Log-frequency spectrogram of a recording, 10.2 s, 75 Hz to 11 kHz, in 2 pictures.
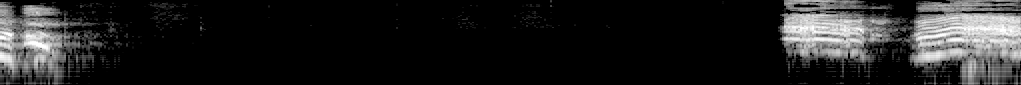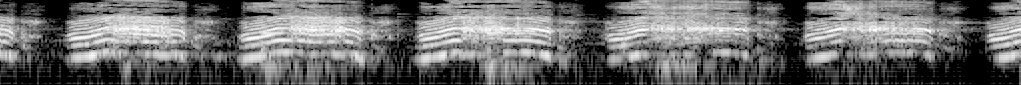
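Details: Newborn girl, 3600 g, delivered by C-section at 8:43: strong, rhythmic crying in repeated bursts about one a second after a few seconds of near silence; a vigorous cry after birth.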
